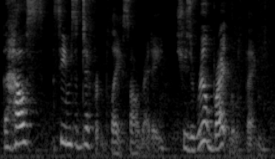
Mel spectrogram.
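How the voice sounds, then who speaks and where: A woman's voice: a little high, sing-song, a little fast, fairly bright tone, a little hiss or hum, voice pushed up. A woman voicing a stern older farm woman who answers in a dry, curt way.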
